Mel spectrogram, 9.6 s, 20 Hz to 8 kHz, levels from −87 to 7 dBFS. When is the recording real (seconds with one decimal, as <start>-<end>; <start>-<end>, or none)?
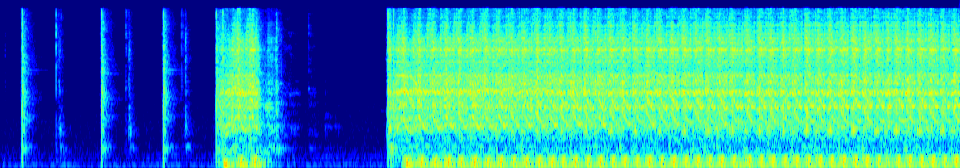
0.0-9.6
